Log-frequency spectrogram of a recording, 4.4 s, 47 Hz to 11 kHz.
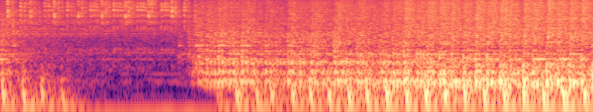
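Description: Instrumental stretch of an early-1970s British prog-folk rock track. For about a second and a half only thin, high percussion carries on, then the drums and bass come back in with a fast, even pulse.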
